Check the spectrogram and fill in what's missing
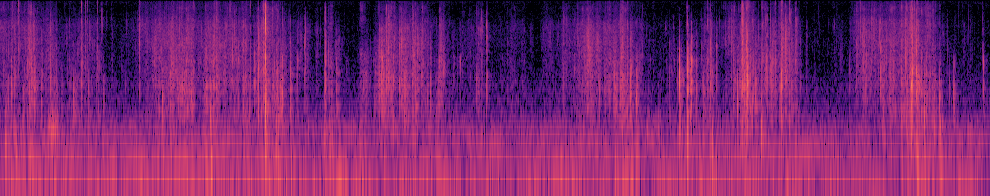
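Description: A filled white plastic poly mailer bag lies flat while both hands rub and scratch it with fingertips and nails. The result is a steady, bright crinkling of the plastic with scattered sharper crackles.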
